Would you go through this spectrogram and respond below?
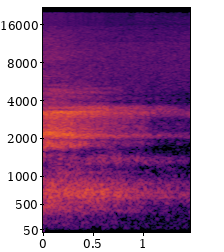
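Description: A yoga practitioner lets out one long, soft exhale through the breath that fades gradually, quiet and close, with no talking.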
